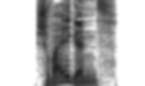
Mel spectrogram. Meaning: genitive of Schweigen
- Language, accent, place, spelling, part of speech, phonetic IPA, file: German, Germany, Berlin, Schweigens, noun, [ˈʃvaɪ̯ɡəns], De-Schweigens.ogg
